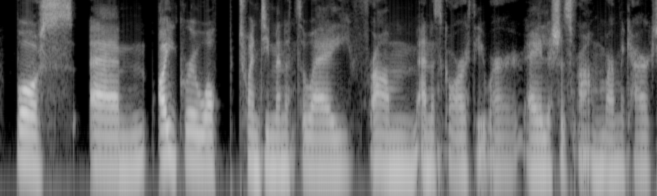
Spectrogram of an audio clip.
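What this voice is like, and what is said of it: Strong Dublin Irish accent. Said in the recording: “I have quite a strong Dublin accent.”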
